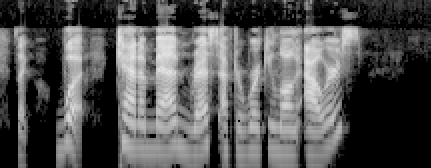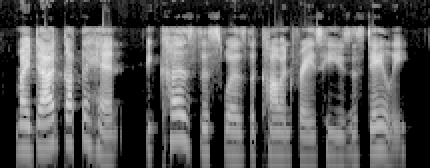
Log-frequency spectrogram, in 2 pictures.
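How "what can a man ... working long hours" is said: the most macho man voice possible, full-on. The speaker imitates a parent's daily phrase to show him what he's like, macho voice. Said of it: "in the most macho voice I could muster".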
